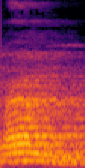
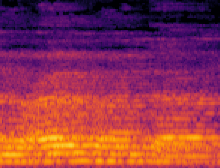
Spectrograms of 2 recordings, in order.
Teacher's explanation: ini harus habis ya, bunyi nun, bunyi mim, sukun. An, kemudian am, jadi harus habis. Apalagi jangan sampai mantul, jangan amata.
